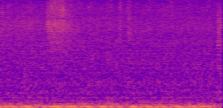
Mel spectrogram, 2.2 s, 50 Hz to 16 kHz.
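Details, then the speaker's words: LS7 drift Corvette that shut off on track, voltage very low despite jumper truck and jump box: low, uneven droning buzz with no cranking rhythm. The starter kicks but does not turn the engine over. "it's doing nothing it just goes you hear the starter kick and it won't turn the motor over"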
